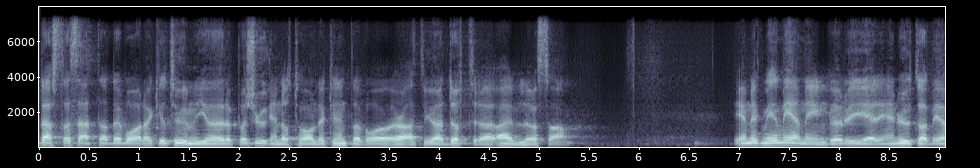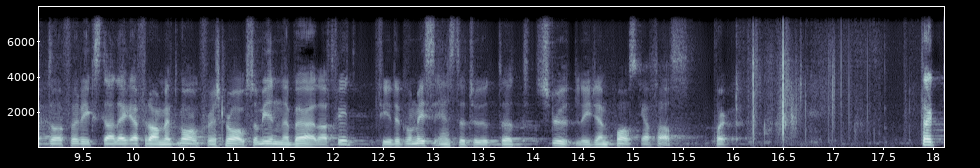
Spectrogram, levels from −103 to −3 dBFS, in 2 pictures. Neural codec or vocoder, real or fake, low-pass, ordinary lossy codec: codec, 16 kHz, 1 kbps, X-Codec, HuBERT features, trained on balanced general audio; fake; 7.2 kHz; none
